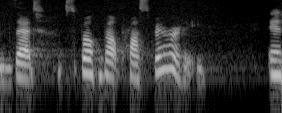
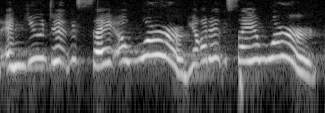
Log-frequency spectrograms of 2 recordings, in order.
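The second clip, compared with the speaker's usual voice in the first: high, louder amazed exclaim; amazed pilot; 9 semitones higher, 6 dB louder than usual. Retold or imitated. Pilot to passengers, loudly amazed. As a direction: lift it up in disbelief. Pilot voiced, building excitement.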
